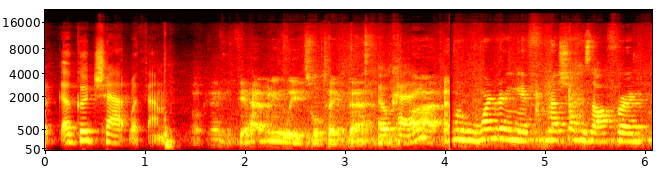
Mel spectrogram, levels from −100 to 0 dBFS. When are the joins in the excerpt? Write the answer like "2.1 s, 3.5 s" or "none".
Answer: 4.0 s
